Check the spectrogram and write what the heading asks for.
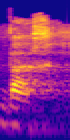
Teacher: Bach, temos un A, é un A aberto, igual que o noso, non há problema.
